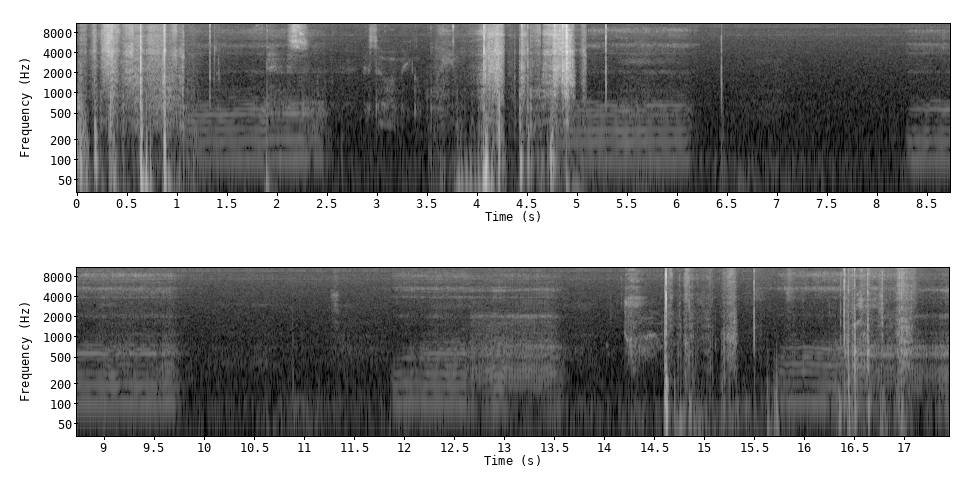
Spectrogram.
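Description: Several loud, rattling snores, some long and buzzing, with bursts of quiet talk and room noise in between.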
